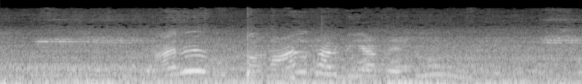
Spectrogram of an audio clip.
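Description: Children shout and squeal excitedly nearby.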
